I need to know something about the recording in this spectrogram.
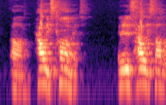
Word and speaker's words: Halley's Comet: And it is Halley's Comet. It rhymes with valley. It's not Halley's Comet.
